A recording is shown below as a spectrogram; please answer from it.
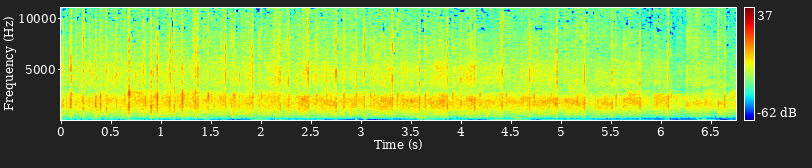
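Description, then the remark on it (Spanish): A sustained round of audience applause, dense and steady clapping from many hands at an even loudness throughout, with no one speaking over it. “Un aplauso.”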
